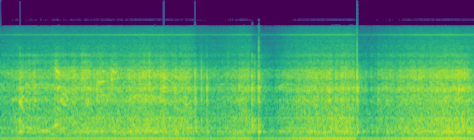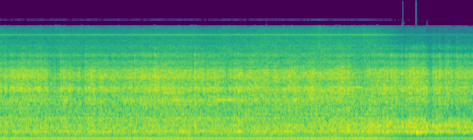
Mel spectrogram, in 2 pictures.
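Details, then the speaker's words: Zenith tube AM radio tuned to a blank station, on for about half an hour: irregular hissing and crackling over low hum; silver mica disease, not yet repaired, bad tube socket not ruled out. "Yeah, that's what silver mica disease sounds like. and it's really annoying to fix and I haven't tried yet."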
